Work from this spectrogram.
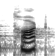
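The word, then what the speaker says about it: thought: इसका प्रोनाउंसिएशन होगा थिंक का थॉट, थॉट, ब्रिंग का ब्रॉट, ब्रॉट, बाई का बॉट, बॉट, सीक का शॉर्ट, शॉर्ट, फाइट का फॉट, फॉट, कैच का कॉट, कॉट, टीच का टॉट, टॉट।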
